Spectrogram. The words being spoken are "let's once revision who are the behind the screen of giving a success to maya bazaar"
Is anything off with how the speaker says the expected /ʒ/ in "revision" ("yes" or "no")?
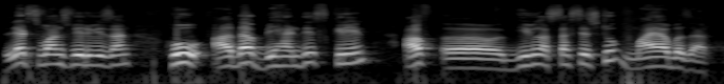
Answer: yes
